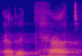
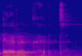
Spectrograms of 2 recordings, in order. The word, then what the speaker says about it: etiquette: So here we have etiquette. I never heard that. I say etiquette. Etiquette. Okay, not etiquette either. It's a schwa, etiquette.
